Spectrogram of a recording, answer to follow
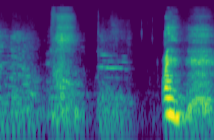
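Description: A person wailing in short, high-pitched cries of distress, the last one sliding down in pitch.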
